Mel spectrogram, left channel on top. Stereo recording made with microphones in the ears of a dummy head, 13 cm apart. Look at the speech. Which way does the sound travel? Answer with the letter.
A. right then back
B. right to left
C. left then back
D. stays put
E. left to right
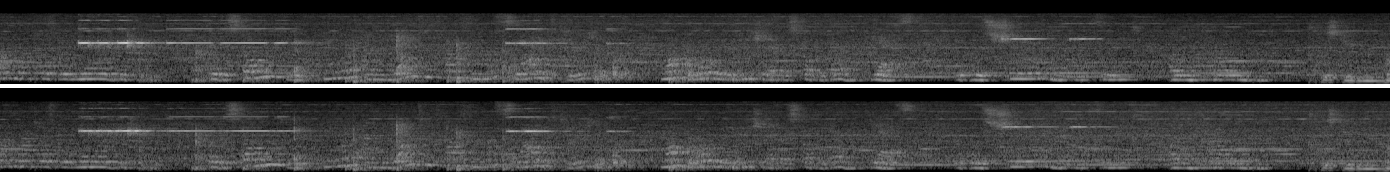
D.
